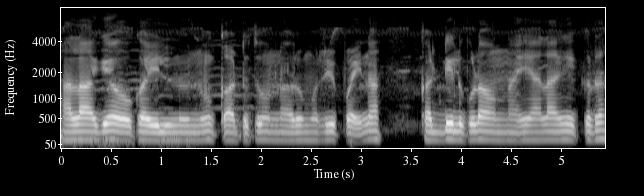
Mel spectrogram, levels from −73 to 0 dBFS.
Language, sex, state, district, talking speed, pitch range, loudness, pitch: Telugu, male, Andhra Pradesh, Sri Satya Sai, 120 wpm, 120-130 Hz, -18 LUFS, 125 Hz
